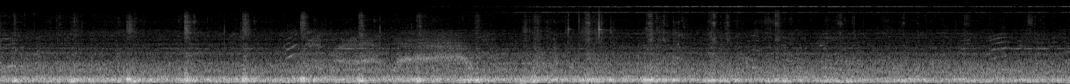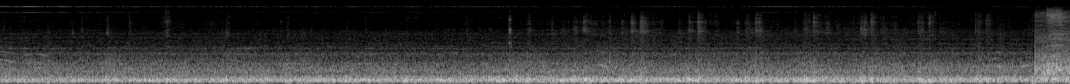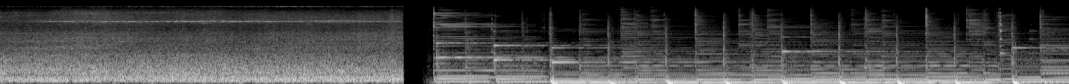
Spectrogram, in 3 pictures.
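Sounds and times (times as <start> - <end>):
freight train rolling past: 0.0 - 25.5
passenger train passing: 0.0 - 25.5.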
